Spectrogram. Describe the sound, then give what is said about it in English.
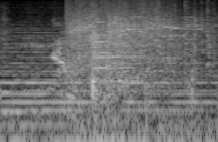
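A sudden, loud crash of a glass table shattered by a judo chop, followed by a sustained spray of tinkling, scattering shards that rings on for a couple of seconds. “there's a real sick judo chop right through that glass.”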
